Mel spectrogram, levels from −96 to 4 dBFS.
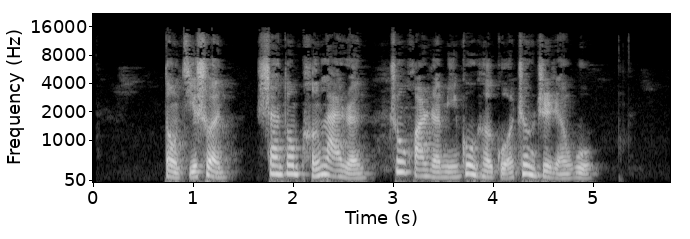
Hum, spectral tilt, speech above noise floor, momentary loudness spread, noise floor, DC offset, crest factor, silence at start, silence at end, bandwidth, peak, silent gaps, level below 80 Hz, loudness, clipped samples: none; -4 dB/octave; 46 dB; 8 LU; -65 dBFS; under 0.1%; 18 dB; 0.7 s; 0.75 s; 14.5 kHz; -2 dBFS; none; -52 dBFS; -19 LUFS; under 0.1%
